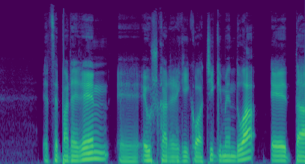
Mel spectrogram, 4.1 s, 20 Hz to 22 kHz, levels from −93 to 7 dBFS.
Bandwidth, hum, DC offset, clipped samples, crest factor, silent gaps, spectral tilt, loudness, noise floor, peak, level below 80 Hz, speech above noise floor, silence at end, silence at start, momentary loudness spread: 16 kHz; none; under 0.1%; under 0.1%; 18 dB; none; -6.5 dB/octave; -23 LUFS; -65 dBFS; -6 dBFS; -46 dBFS; 43 dB; 0 s; 0.6 s; 10 LU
